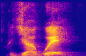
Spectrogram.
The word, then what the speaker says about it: Yahweh: Yahweh. Entonces es ye o gua o es Yahweh. Solamente se pronuncia, se pronuncian dos partes.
